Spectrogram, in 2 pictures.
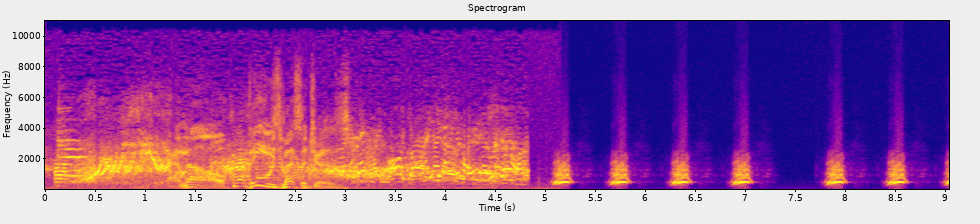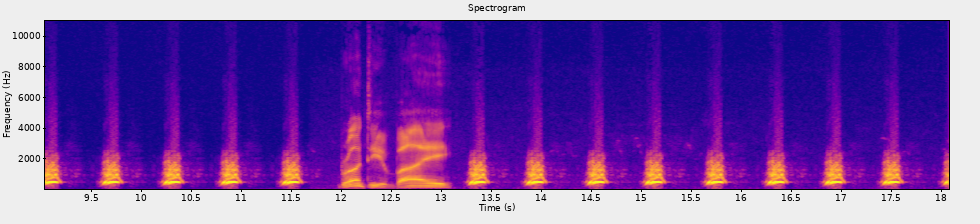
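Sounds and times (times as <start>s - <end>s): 
laughter: 0.2s - 4.9s
speech: 1.4s - 3.4s, 12.2s - 13.2s
dog barking: 5.1s - 11.7s, 13.2s - 18.0s.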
